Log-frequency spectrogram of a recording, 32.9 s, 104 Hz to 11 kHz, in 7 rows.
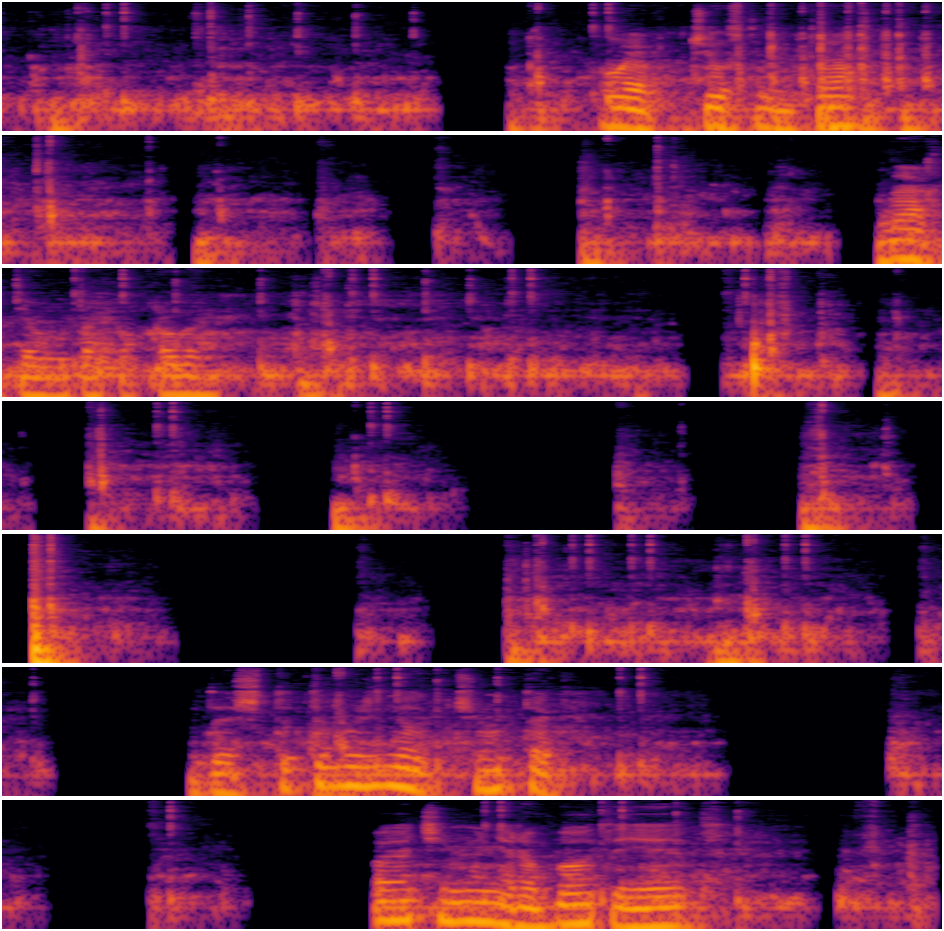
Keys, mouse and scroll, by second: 0.2 ctrl+Tab, 0.5 click, 0.9 right click, 1.2-2.4 middle drag, 2.4 ctrl+Tab, 3.5 ctrl+z, 3.8 ctrl+z, 4.0 ctrl+z, 4.2 ctrl+z, 4.4 ctrl+z, 5.6 ctrl+z, 6.8 middle click, 7.5 3, 7.9-9.7 middle drag, 9.7 click, 10.2 middle click, 10.8 ctrl+Tab, 11.1 click, 11.5 middle click, 11.9 click, 13.0 shift+drag, 13.7 KP_7, 14.3 ctrl+Tab, 15.7 3, 15.9 click, 17.0 l, 18.1 F3, 20.5 middle click, 21.3 ctrl+Tab, 21.9 click, 22.3 ctrl+Tab, 23.3-25.0 middle drag, 25.0 ctrl+Tab, 25.6-26.5 middle drag, 26.5 click, 28.9-31.5 drag, 31.5-32.9 middle drag.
